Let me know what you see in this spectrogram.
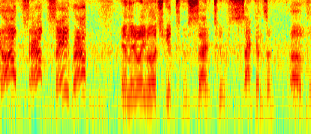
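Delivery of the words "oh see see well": much higher, smug voice that cuts you off; a know-it-all breaking in over you; mocking the blowhard. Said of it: "They blast over you and say".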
